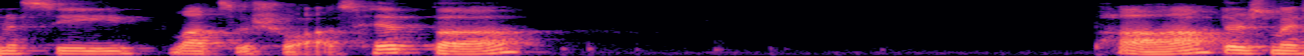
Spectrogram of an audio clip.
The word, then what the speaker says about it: HIPAA: about with ship and then that first o says uh hippa then in the stressed syllable very often in english when you have letter o in a stressed syllable it's going to say that ah sound just like we were looking at in the previous word um so hipaa pa then this t becomes a flap sounds like a light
